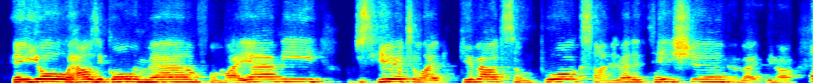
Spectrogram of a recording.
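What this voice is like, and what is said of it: Weak put-on American accent. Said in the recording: “start doing American accents ... my American accent isn't that good”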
